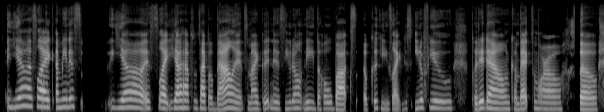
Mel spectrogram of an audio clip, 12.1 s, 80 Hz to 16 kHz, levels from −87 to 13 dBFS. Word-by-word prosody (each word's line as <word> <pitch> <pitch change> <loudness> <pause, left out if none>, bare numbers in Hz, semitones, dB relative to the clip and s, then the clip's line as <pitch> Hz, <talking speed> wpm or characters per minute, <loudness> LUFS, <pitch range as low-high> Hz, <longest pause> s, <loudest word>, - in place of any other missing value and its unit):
Yeah, 280 +4 -1
it's 285 - -7
like, 260 -3 +5
I 240 - +4
mean, 255 +2 -4
it's 270 0 -5 0.6
yeah, 240 0 0
it's 225 +1 -3
like, 220 -2 +4
you 215 - -15
gotta 230 0 +5
have 230 -1 +1
some 225 -2 -15
type 220 -2 +3
of 185 -1 -8
balance, 200 +3 +3
my 200 +1 -2
goodness, 200 0 -8
you 205 +1 -11
don't 220 -1 -5
need 210 0 -8
the 195 - -6
whole 200 0 -8
box 180 - +1 0.2
of - - -7
cookies, 205 -4 -8
like, 175 - -1
just 200 +1 -17
eat 215 +2 -7
a 240 - 0
few, 220 -1 -6 0.4
put 190 +2 -3
it 225 +1 +5
down, 200 -2 +4
come 195 -2 -7
back 195 +1 +3
tomorrow, 195 -2 -4 0.3
so 185 0 +4
215 Hz, 190 wpm, -26 LUFS, 195-235 Hz, 0.6 s, like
